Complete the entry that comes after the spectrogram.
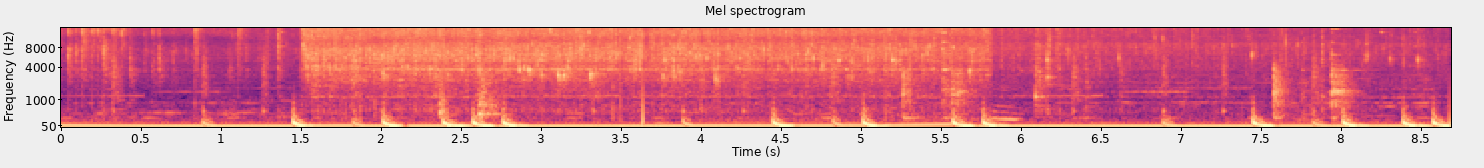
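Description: Hot fat sizzling in a pan as chopped ginger pieces are added to frying cumin seeds and peppercorns. It swells about one and a half seconds in and fades back to a softer crackle at about six seconds. Background music with a steady beat plays throughout.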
